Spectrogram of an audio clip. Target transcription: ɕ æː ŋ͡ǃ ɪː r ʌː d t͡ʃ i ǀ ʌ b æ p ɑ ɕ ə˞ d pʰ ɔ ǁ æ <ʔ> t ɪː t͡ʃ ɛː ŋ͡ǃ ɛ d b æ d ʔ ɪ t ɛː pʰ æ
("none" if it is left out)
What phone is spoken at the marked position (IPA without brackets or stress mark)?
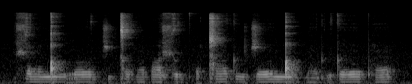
none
